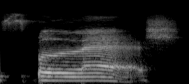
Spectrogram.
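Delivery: SPLASH stretched out, every sound held; slow-motion splash for sounding out; said slowly. Shown as a demonstration. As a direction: draw out splash through sp, l, a, sh. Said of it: "I'm gonna say it slowly".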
